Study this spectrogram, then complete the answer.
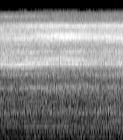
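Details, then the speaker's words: Promark VR quadcopter (no GPS) hovering in altitude-hold mode with no wind: steady high buzzing prop whine holding an even pitch, little drift; motors sound healthy. "So it does hover at its altitude. It does have an altitude hold feature."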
